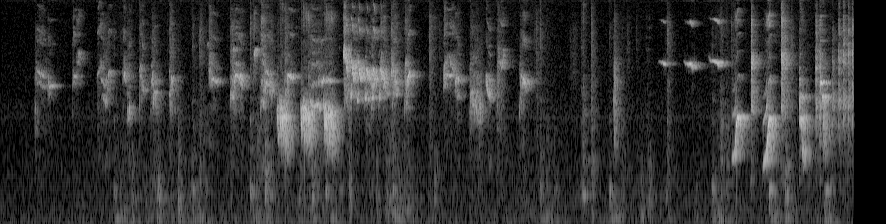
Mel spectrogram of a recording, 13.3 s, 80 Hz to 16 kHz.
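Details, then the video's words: Indoor dawn singing, 27 November 2021, by a thrush nightingale caught near Saint Petersburg in May 2019: rapid dry clicks and ticks lead into a loud buzzy passage, a lull, then a high whistled pair and closing series of rising and falling notes. "Пение восточного соловья на рассвете"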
